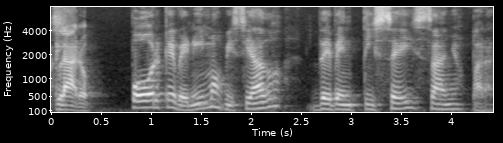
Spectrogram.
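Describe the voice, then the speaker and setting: A man with a normal speaking voice, fairly high in pitch, with lively intonation at a fairly slow pace. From Venezuela. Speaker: actor, TV host, broadcaster and publicist, interview guest. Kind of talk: interview answer.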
